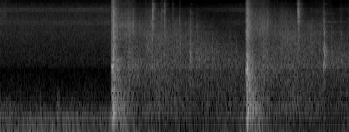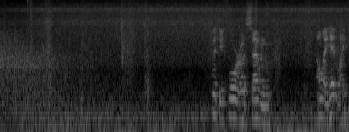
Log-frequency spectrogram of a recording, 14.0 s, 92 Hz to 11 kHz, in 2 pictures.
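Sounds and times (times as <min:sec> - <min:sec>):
rifle shots with echo: 0:02.2 - 0:08.5.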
